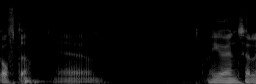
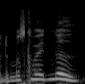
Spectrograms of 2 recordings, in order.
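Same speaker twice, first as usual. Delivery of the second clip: high, loud imitation of an angry customer; mock-furious high yell; mock screamed demand; 5 dB louder than usual. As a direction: demand it like a raging client. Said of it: "han bara skrek".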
